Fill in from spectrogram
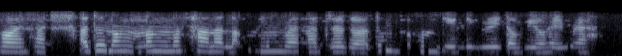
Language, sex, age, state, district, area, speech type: Manipuri, female, 18-30, Manipur, Senapati, urban, conversation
